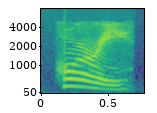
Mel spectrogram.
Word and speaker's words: hoary: it on Tim's bump Hori Hori Hori how do you spell that h o a ry and ones are like hoarfrost hoary the hoary hosts a pocket it's like be like or frost yeah it's a it's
